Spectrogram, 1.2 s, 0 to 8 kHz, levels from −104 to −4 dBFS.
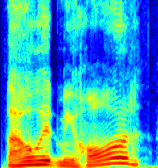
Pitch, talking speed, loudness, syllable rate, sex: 175 Hz, 200 wpm, -13 LUFS, 4.1 syllables/s, male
